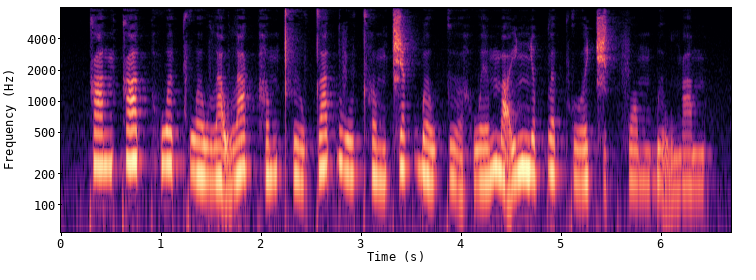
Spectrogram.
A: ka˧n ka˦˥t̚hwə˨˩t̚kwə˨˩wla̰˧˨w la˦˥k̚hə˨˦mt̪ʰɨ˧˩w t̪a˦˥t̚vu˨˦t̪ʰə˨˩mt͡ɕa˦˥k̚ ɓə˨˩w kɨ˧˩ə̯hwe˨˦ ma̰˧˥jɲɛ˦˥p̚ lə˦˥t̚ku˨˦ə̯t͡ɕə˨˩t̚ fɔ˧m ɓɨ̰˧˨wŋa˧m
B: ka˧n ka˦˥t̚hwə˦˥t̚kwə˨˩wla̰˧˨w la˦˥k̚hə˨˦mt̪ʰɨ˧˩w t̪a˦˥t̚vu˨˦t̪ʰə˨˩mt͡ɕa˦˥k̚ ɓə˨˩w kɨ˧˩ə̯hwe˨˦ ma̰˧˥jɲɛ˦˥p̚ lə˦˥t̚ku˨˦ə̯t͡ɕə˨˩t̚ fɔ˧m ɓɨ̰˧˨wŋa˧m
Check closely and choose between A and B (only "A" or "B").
B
